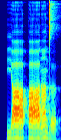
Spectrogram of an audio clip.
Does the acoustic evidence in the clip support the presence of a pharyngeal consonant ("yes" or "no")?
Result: no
